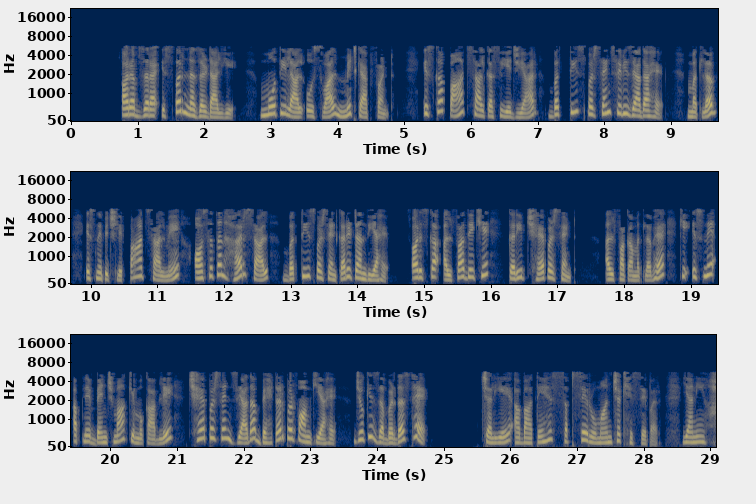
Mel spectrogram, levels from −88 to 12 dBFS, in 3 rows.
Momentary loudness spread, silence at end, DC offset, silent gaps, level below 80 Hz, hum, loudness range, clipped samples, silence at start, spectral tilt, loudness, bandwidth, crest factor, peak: 8 LU; 0 s; under 0.1%; 24.86-25.45 s; -68 dBFS; none; 3 LU; under 0.1%; 0.75 s; -10.5 dB/octave; -20 LUFS; 5.8 kHz; 16 dB; -4 dBFS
